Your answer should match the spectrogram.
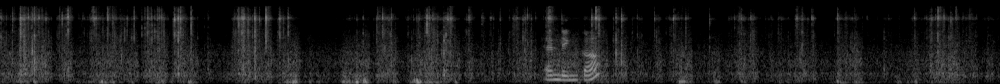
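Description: Clear plastic jewellery pouches crinkling and rustling in irregular bursts as they are handled. A brief vocal sound comes a little past the middle.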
